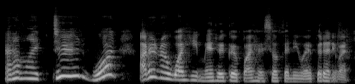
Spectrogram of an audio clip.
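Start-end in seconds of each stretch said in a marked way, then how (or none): 0.5-1.2 high, incredulous blurt; mock-dumbfounded, voice leaping up; baffled disbelief. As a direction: react as if it makes no sense at all. Retells baffled reaction to missing husband.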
